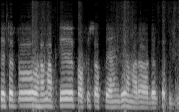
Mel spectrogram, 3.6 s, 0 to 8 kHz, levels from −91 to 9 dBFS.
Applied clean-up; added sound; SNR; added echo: neural separator model SepFormer DNS4.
